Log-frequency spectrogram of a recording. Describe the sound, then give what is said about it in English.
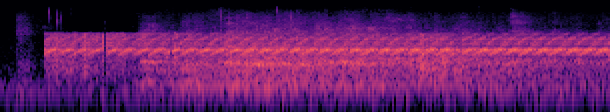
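A home security alarm in Kansas City blares suddenly after a brief quiet moment as a midday thief tries to take a package, a loud, continuous electronic wail with a rapidly warbling pitch that holds steady for several seconds. “Well, the Kansas City police released some video of one midday thief who got cold feet when the alarm went off as he attempted to take the package.”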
